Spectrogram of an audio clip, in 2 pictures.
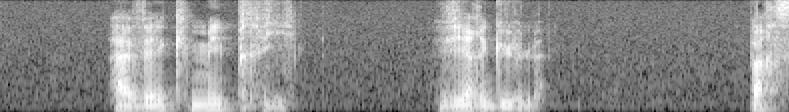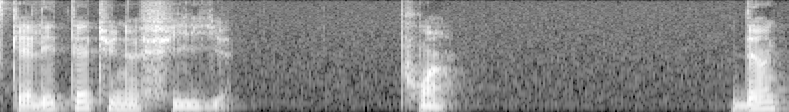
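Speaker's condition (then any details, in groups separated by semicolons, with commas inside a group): No condition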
